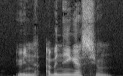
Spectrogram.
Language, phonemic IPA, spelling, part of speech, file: French, /ab.ne.ɡa.sjɔ̃/, abnégation, noun, Fr-abnégation.ogg
- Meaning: 1. selflessness, self-sacrifice 2. denial, abnegation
